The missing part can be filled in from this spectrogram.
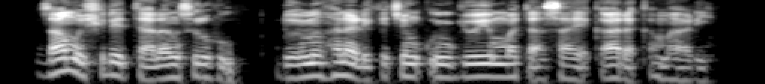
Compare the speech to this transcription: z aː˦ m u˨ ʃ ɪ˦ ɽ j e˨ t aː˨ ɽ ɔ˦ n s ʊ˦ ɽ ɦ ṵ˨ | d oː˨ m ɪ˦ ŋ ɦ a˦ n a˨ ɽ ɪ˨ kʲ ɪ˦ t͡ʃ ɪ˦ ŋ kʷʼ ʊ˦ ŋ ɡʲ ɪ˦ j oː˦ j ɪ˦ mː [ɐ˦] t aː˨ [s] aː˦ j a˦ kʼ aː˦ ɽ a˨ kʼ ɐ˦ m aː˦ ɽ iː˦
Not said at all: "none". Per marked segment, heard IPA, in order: ɐ˦, s

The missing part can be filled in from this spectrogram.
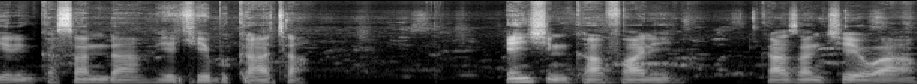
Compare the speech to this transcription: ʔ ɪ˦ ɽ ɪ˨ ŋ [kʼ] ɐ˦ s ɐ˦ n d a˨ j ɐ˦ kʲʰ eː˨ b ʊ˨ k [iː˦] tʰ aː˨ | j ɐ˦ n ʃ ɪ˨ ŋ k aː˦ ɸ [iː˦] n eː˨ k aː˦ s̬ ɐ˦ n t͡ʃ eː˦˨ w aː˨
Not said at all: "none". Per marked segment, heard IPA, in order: k, aː˦, aː˦

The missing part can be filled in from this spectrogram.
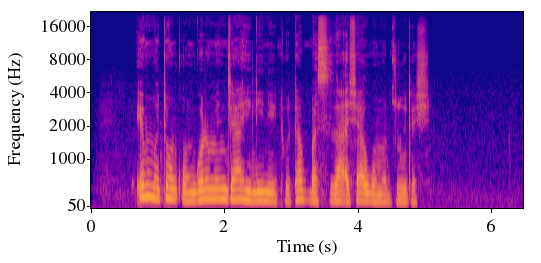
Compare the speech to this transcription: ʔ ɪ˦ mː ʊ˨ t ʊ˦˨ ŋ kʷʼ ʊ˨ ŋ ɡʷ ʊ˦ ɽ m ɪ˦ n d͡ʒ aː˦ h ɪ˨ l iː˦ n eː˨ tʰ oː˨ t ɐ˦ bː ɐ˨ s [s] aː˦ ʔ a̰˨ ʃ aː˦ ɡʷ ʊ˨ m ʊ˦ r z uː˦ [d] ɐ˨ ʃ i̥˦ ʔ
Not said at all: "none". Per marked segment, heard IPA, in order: z, d

